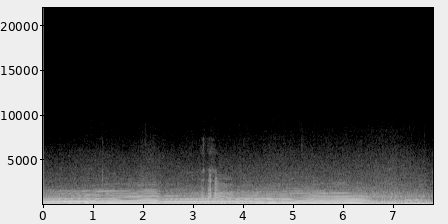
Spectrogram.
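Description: Engine of a 2021 Chevrolet C8 Corvette Z51 on a track, heard loud from inside the cabin as it climbs through the revs and shifts up, with a voice speaking over it.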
